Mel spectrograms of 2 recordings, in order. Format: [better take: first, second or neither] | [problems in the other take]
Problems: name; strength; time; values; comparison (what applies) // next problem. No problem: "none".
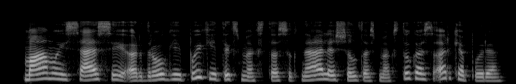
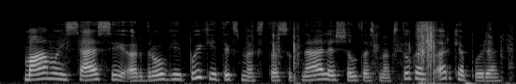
first | background sound (Writing); 13 dB below the speech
